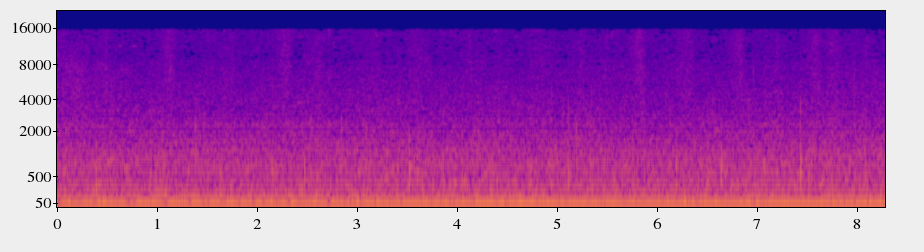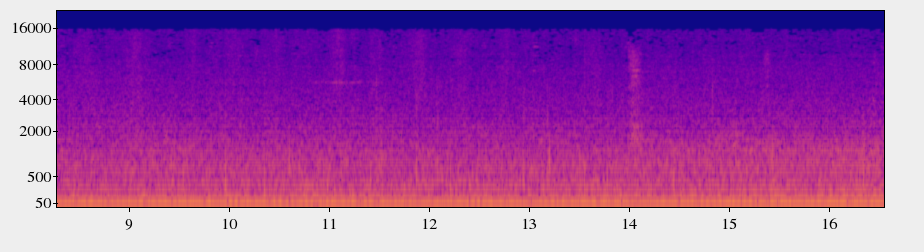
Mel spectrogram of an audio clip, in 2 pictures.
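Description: City traffic hums steadily in the background.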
